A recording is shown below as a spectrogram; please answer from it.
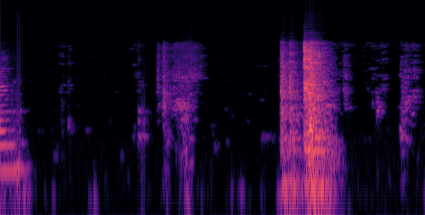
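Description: A clunk and clatter as a steel cooking pot with a glass lid is set down on the gas hob's grate, about three seconds in, with a smaller knock just before.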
